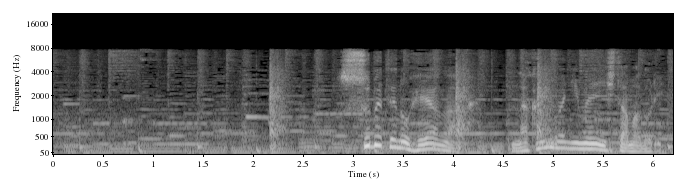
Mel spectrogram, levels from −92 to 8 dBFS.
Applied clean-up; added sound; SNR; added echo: none; Hammer; 8 dB; none.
